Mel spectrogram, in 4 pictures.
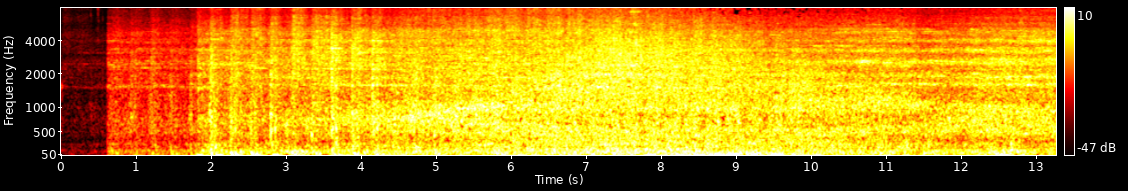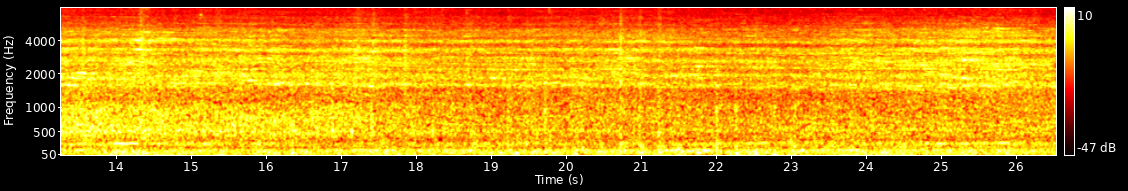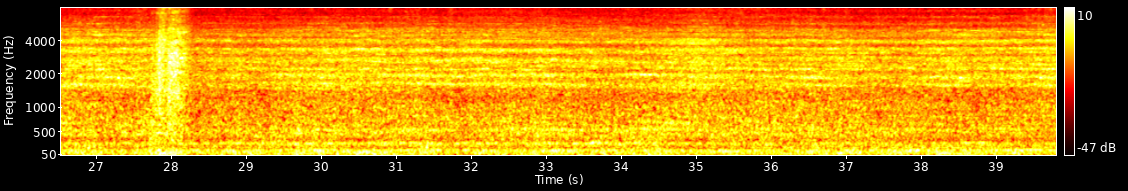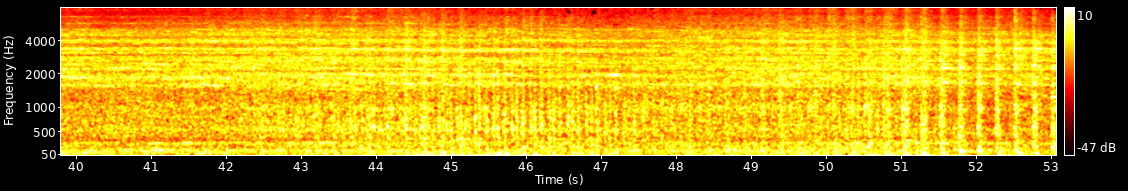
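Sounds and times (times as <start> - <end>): wheels clickety-clack on rails: 0.6 - 10.3, 12.4 - 24.6, 26.5 - 28.4, 41.6 - 53.0
freight train rumbling past: 0.6 - 53.0.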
